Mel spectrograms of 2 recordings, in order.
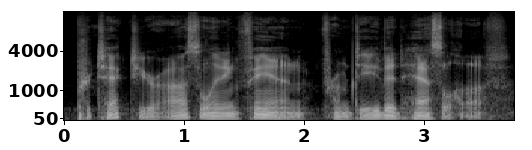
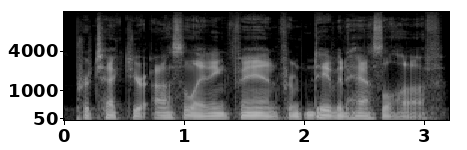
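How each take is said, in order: First: Deliberate tagline repeat. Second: Said in the usual way. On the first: Retold or imitated. Tagline repeated for comic effect.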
